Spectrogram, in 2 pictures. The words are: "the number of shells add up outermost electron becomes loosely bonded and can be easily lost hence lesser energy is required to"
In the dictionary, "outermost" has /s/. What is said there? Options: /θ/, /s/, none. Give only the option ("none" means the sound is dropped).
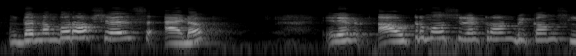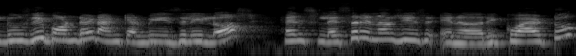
/s/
